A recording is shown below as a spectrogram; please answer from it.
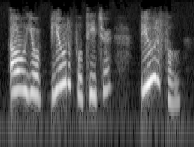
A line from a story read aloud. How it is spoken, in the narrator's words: gasped Rilla adoringly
